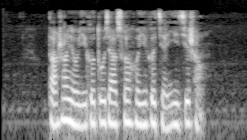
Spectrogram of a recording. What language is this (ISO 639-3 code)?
zho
